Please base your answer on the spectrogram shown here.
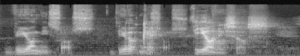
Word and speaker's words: Dionysos: Just so the Y that we have in our word is just an E sound, and of course the delta is mm-hmm. this. And but in the Attic pronunciation, it's Dionysos. And it's long too. Dionysos. That's a sound I would normally associate with either Germanic languages or sort of Romance languages that pretend to be Germanic, like French.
